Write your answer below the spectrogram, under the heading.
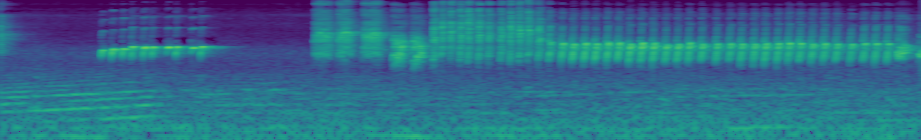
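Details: Caged cucak ranting in full song: a brief trill, then a few harsh buzzy notes, ending in a long, fast, even trill of rapidly repeated notes.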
